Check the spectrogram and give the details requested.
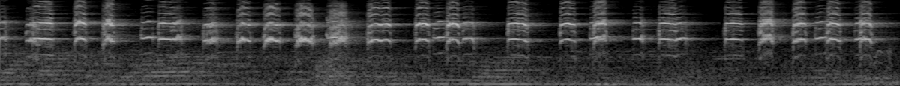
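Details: Energetic bright chirping from a sooty-headed bulbul, short buzzy notes fired in uneven clusters, a faint low hum in the background.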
